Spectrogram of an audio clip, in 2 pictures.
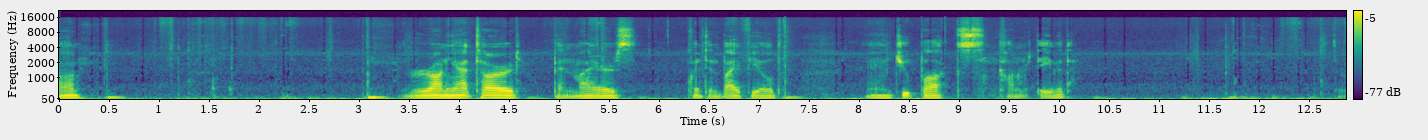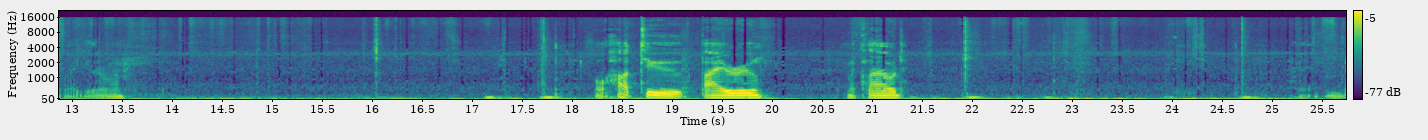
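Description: Trading cards rustle and slide against each other close by.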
